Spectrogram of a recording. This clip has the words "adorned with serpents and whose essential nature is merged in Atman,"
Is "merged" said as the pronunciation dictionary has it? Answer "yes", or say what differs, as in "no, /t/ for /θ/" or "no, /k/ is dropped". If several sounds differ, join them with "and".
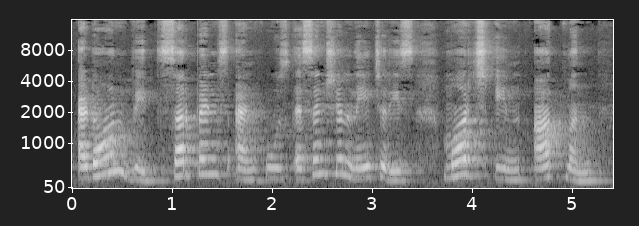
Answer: no, /d/ is dropped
